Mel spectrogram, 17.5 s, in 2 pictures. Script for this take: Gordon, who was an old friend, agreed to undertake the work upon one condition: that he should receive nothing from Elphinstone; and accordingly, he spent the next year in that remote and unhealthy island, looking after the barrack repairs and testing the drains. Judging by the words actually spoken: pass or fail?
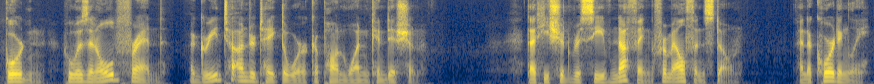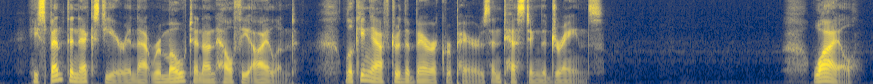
fail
